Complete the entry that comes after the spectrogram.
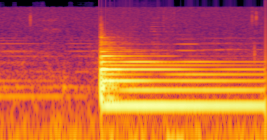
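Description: A violin's open G string, freshly tuned, is bowed once, sounding a single sustained low note that starts abruptly, rings close and clear, and holds steady.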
